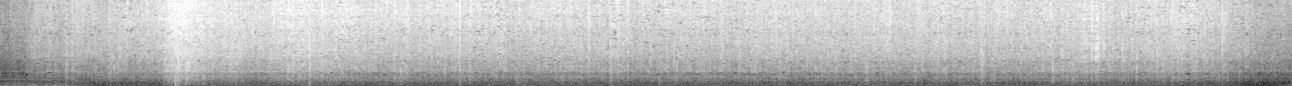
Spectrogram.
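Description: Steady, crackling sizzle of food cooking on a barbecue grill, fairly loud, with a brief sharper burst of spitting near the start and no voices.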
